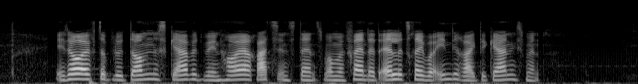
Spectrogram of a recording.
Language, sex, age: Danish, female, 22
